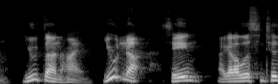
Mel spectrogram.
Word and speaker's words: Jotunheim: It's pronounced Jotunheim. See, I gotta listen to the teacher. I gotta listen to my teacher. Okay, guys. Jotunheim.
